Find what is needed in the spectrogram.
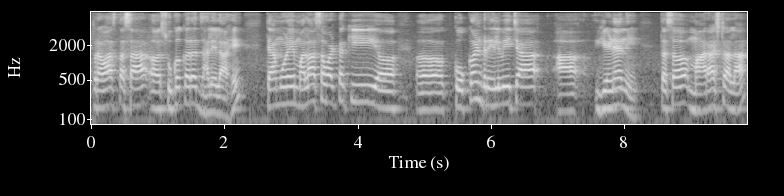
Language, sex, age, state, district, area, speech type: Marathi, male, 30-45, Maharashtra, Mumbai City, urban, spontaneous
